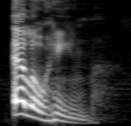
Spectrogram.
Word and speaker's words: Elohim: And so Moses uses a Hebrew word that we would pronounce Elohim. E-L-O-H-I-M. Elohim.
